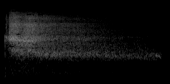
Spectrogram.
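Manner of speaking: soft long hush; gentle shushing; soothing shush. Acted. Dragon soothes crying girl.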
